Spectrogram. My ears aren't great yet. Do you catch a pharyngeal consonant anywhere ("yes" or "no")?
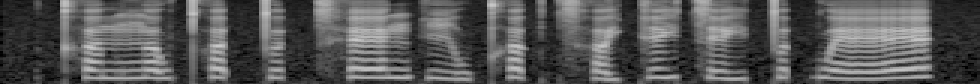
no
